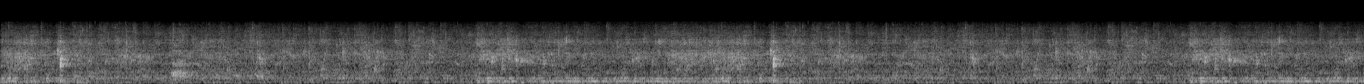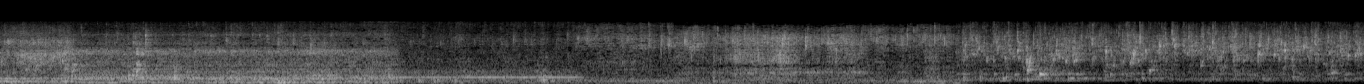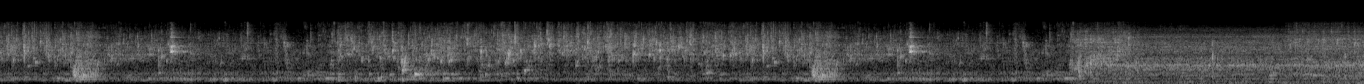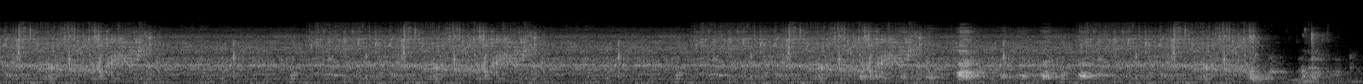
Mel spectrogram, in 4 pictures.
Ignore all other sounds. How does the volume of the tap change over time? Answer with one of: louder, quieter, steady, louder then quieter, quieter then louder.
steady.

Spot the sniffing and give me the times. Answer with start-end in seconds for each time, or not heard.
0.6-2.6, 49.4-51.9.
